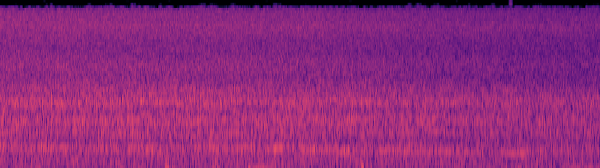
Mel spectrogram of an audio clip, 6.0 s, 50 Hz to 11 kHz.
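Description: A BMW E90 sedan's engine running steadily, with a low rumble under an even hiss.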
